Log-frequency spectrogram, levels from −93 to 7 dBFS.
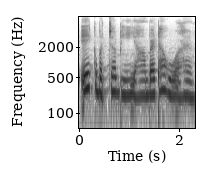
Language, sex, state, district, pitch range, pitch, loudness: Hindi, male, Himachal Pradesh, Shimla, 220-265 Hz, 230 Hz, -16 LUFS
